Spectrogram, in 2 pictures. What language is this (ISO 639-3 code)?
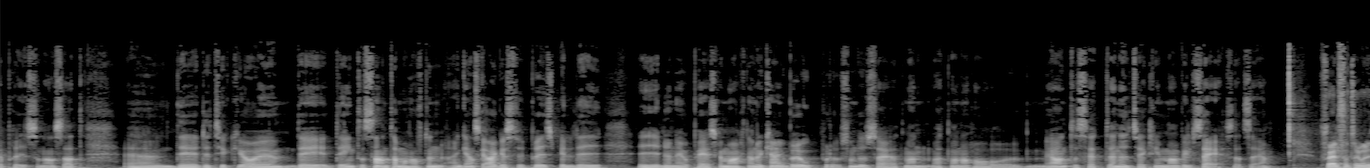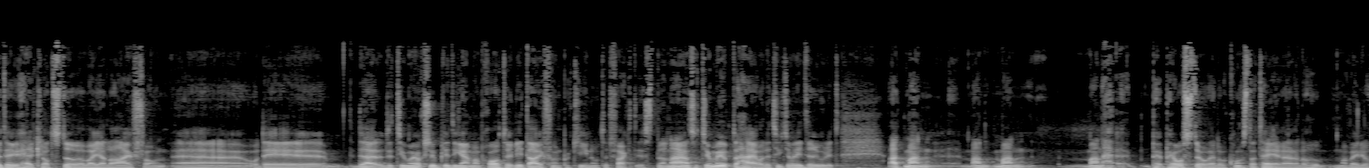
swe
